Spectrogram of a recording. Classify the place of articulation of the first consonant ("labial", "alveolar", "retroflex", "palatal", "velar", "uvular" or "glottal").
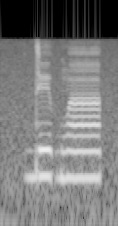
alveolar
